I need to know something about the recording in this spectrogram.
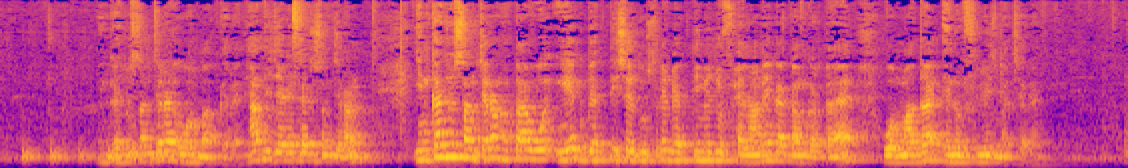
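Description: A man speaks close by, explaining with animation.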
